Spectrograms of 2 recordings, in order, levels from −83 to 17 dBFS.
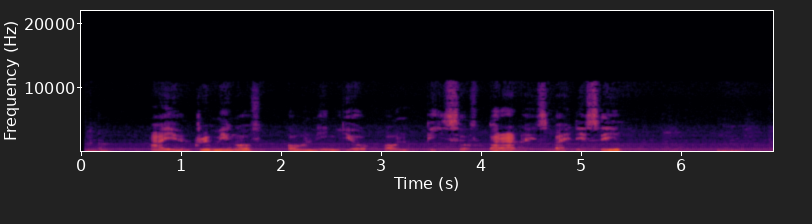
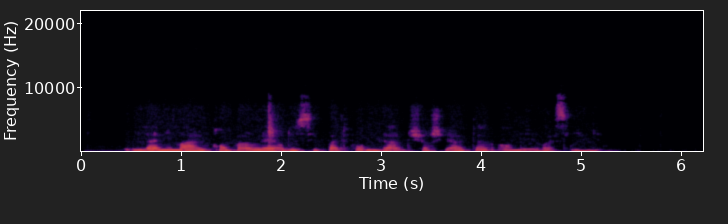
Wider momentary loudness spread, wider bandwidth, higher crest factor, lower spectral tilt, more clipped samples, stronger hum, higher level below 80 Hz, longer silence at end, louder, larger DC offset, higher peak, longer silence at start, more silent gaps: first, 19 LU vs 9 LU; first, 11.5 kHz vs 9.2 kHz; first, 24 dB vs 18 dB; second, -4.5 dB/octave vs -6.5 dB/octave; neither; neither; first, -48 dBFS vs -64 dBFS; second, 0 s vs 1 s; first, -31 LUFS vs -34 LUFS; neither; first, -8 dBFS vs -16 dBFS; second, 0.05 s vs 0.45 s; neither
